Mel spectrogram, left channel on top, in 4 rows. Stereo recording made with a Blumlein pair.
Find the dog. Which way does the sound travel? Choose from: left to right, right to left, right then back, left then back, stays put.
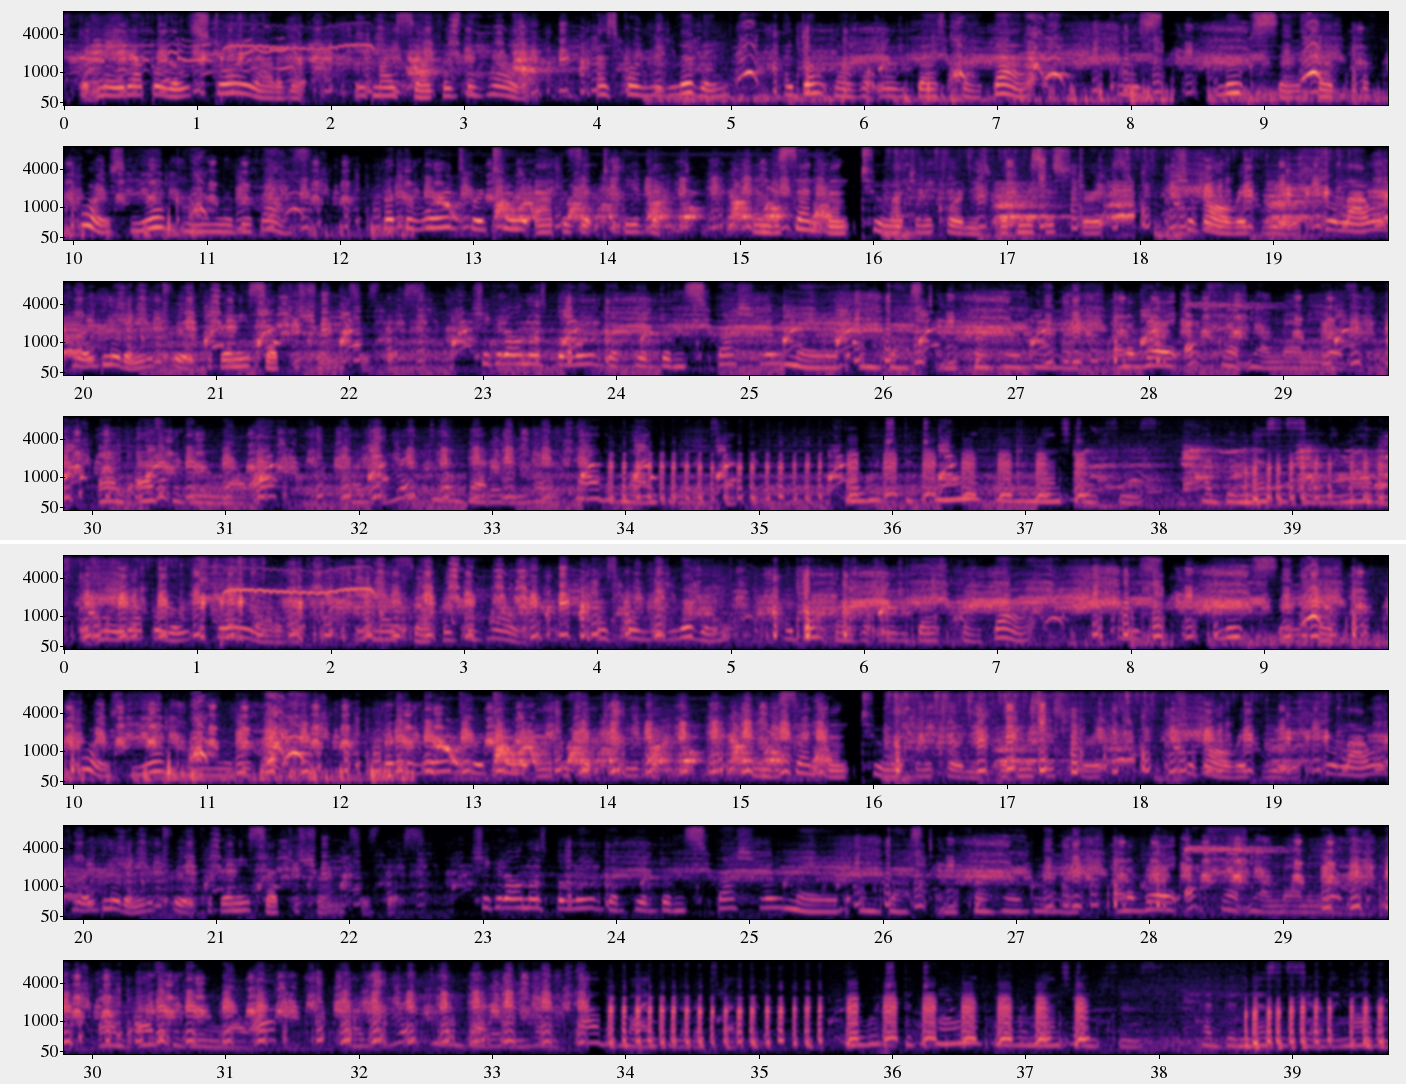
right then back.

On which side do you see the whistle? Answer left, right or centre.
right.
